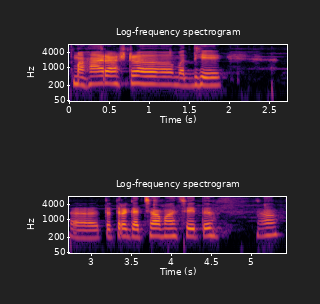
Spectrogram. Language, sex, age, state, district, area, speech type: Sanskrit, female, 30-45, Telangana, Karimnagar, urban, spontaneous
